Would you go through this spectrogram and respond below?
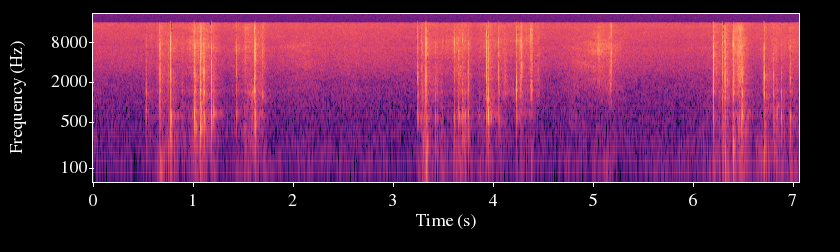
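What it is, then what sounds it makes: Plastic jar of gel beads. Long green fake nails scratch the side of a small clear plastic jar full of blue gel beads while it is gripped from above. Quiet, dry scratching and clicking come in three bursts separated by near-silence, with sharp, bright ticks and crinkly textures that stop almost instantly.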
